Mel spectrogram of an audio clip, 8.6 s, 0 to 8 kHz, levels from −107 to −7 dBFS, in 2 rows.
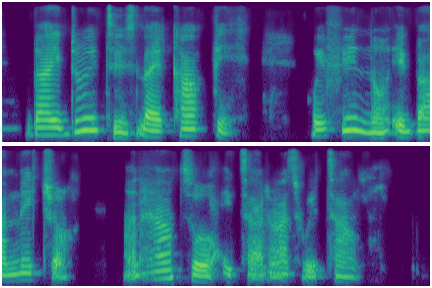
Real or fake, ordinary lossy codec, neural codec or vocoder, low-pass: fake; none; codec, 16 kHz, 4 kbps, X-Codec, HuBERT features, trained on general audio; 7.2 kHz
